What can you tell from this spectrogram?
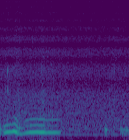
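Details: Sleeping black-and-white cat with kidney failure snoring in deep sleep: one low, droning snore in the first second, then quiet room hum.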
